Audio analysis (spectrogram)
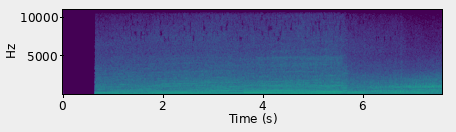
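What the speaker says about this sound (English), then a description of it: "See, just listen to the engine here." Race car engine heard onboard during a race at Lucas Oil, a loud sustained roar with shifting pitch as the car accelerates and changes gear, starting abruptly after a brief silence and with no talk.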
